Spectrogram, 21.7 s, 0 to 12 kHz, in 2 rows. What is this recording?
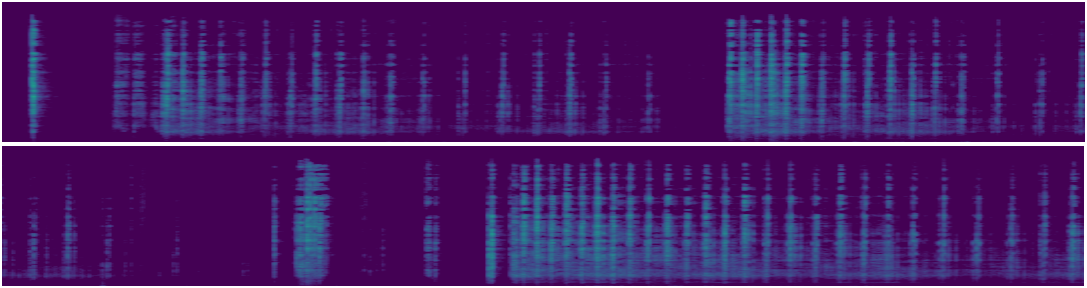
chess pawn rolling in glass
Recorded with a Zoom H2. This is a chess pawn rolling over a glass table. The movement is produced by the hand, providing different paces and forces.
glass, scrapping, pawn, field-recording, chess, movement, rolling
